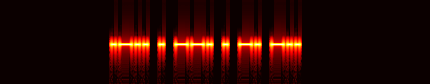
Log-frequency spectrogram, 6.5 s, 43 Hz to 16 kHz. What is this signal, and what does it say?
Morse code, heard as a keyed tone, about 20 wpm, 700 Hz. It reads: LEGEND
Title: 6 Letter Words - First 3 Letters Given - 20wpm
